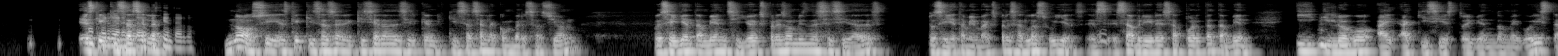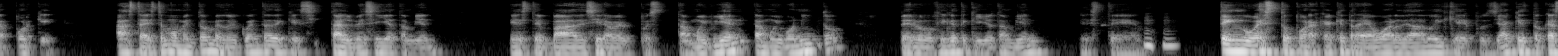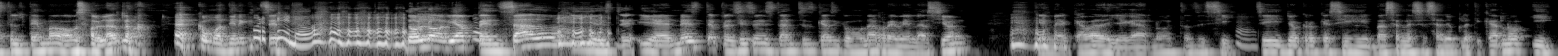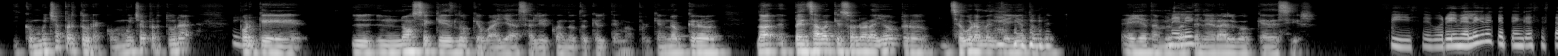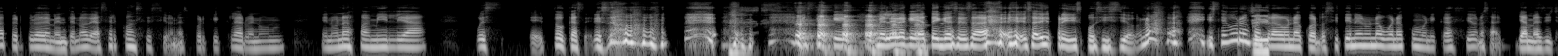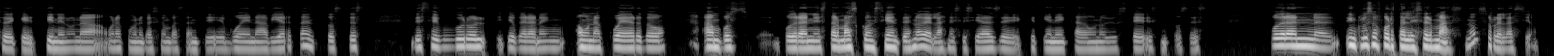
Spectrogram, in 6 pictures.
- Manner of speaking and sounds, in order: other background noise; distorted speech; other noise; chuckle; laughing while speaking: "como tiene que ser"; static; laugh; chuckle; unintelligible speech; laugh; tapping; laugh; chuckle; laugh; mechanical hum
- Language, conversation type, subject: Spanish, advice, ¿Cómo puedo expresar mis necesidades a mi pareja sin herirla?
